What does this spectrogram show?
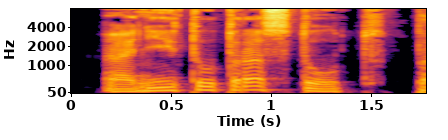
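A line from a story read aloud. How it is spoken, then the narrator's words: Embarrassed grumble. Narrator (Russian): проворчал Руго, конфузясь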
